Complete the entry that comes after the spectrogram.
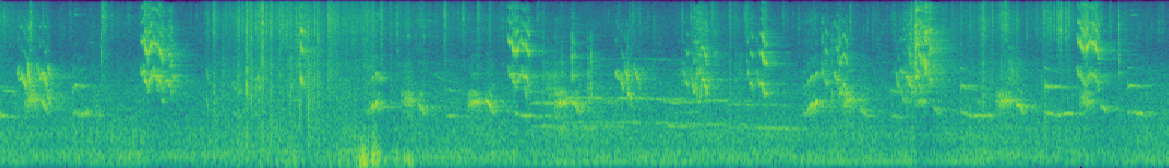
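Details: Pet budgerigar chattering busily: a rapid jumble of scratchy chirps, squeaks and short whistled slurs, nearly continuous throughout, with one low thump in the middle and a steady hum in the background.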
